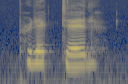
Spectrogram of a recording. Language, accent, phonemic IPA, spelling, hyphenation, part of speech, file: English, US, /pɹɪˈdɪktɪd/, predicted, pre‧dict‧ed, verb, En-us-predicted.ogg
- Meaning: simple past and past participle of predict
